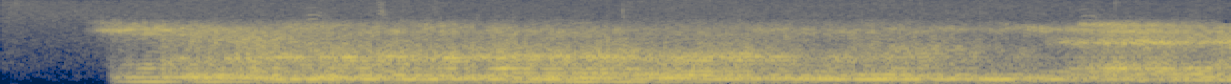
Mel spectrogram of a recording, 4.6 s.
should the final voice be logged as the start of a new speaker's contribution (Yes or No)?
No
